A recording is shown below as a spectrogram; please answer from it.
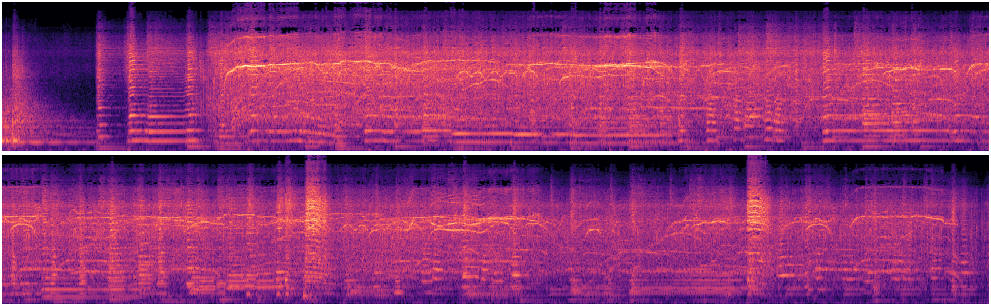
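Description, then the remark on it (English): A large crowd in the National Guard Armory cheers and roars loudly and steadily for half a minute, a dense wash of voices with brief sharp peaks and some tonal sounds mixed in. “National Guard Armory, a whole crowd of your friends and neighbors are having the time of their lives listening to our singing star of the month,”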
